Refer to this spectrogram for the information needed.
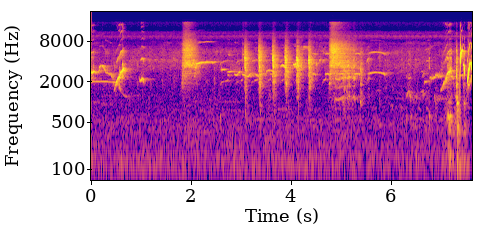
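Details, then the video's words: Oriental magpie-robin (kacer) in full song, meant to rouse other magpie-robins to aggression: scattered thin whistles and a run of short buzzy bursts repeated about every third of a second, with quiet gaps between phrases. "suara burung kacer gacor ini paling ampuh buat terapi burung kacer agar emosi jadikan kacer bukor"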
